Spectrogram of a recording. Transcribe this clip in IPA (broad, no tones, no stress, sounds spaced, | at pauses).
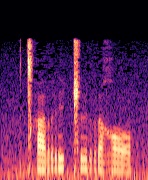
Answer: ǀʰ a r i ǁ ɨ r ɐ ʁ ɔ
